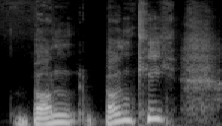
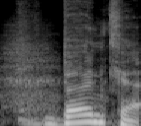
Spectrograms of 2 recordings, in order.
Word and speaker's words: Böhnke: Bon bony um uh I'm sorry for butchering that pronunciation um I think I might help you here because I think I think ask your assistant because you're German yeah Burker okay sorry Rob uh they're from Rob Burker um and the first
